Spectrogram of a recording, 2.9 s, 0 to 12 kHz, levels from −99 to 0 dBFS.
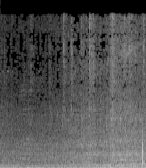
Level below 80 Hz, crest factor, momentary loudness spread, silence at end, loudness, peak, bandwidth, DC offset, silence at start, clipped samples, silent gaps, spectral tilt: -36 dBFS; 26 dB; 9 LU; 0 s; -33 LUFS; -6 dBFS; 11.5 kHz; under 0.1%; 0 s; under 0.1%; none; -4 dB/octave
